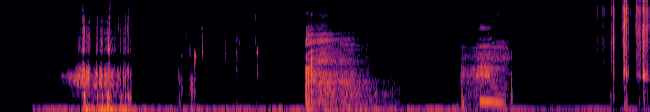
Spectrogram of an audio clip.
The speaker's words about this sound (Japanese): ああ、今度はお茶菓子まで、 おせんべい美味しいよ。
